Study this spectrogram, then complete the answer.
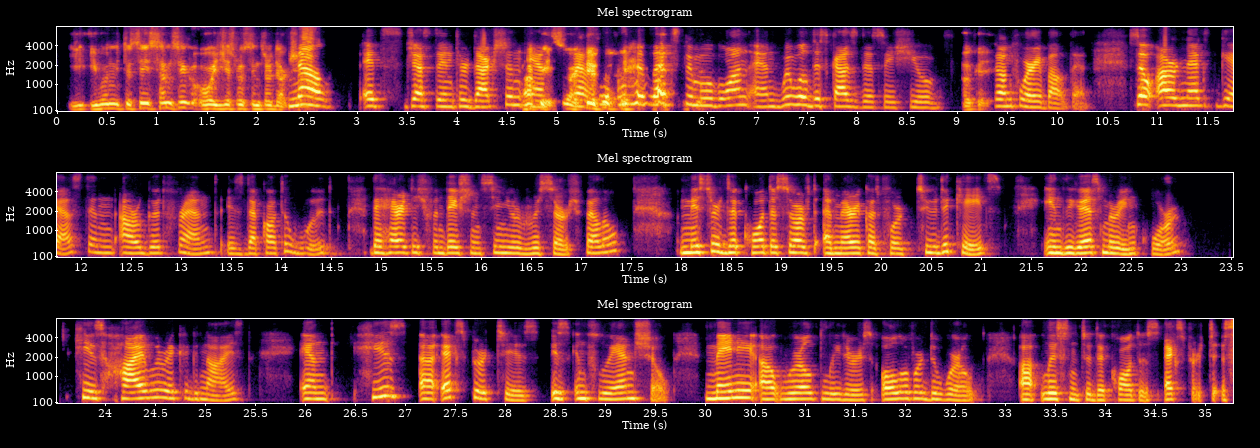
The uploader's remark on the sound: This recording is from our webinar which was held February 11.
